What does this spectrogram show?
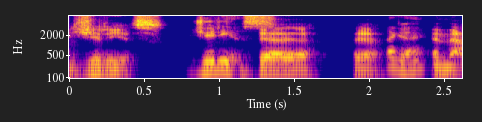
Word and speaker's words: Gerges: Gerges. If you want in the Arabic, it's funny. They actually kind of don't pronounce the second G. They say Gideus.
